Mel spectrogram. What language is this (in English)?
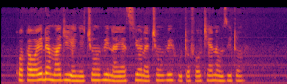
Swahili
